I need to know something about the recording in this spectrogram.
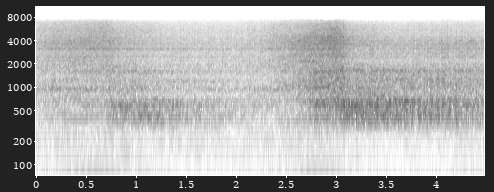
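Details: VW T5 Transporter diesel revving with a regular light clatter about four times a second that swells with revs; cause not clear from sound.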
